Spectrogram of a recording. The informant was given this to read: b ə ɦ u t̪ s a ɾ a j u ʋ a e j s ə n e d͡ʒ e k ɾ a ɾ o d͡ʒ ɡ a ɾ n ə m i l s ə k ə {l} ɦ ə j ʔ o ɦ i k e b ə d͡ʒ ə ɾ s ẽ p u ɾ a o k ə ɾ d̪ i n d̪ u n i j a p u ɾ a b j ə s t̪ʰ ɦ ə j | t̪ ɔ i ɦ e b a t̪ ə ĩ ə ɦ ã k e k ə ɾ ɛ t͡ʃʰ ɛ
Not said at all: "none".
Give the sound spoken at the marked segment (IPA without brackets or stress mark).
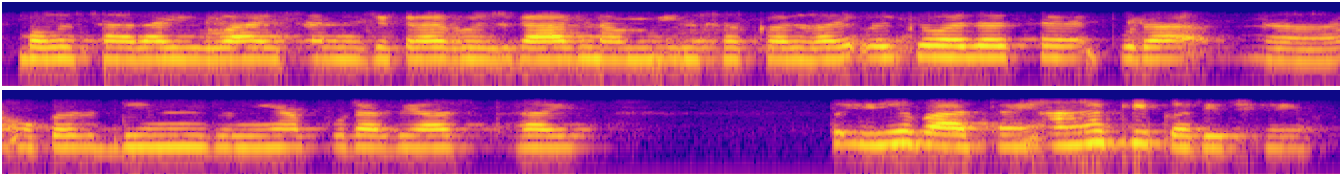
l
